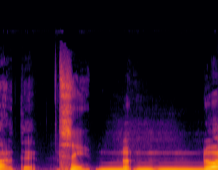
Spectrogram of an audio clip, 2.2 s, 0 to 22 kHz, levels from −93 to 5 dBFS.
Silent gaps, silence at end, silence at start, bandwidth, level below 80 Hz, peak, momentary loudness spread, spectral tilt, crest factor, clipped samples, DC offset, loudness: none; 0 s; 0 s; 14.5 kHz; -54 dBFS; -2 dBFS; 8 LU; -6.5 dB/octave; 18 dB; under 0.1%; under 0.1%; -24 LUFS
